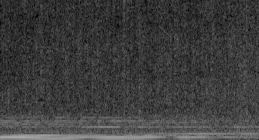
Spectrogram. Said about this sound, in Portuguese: Tá é só chovendo nessa cidade.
